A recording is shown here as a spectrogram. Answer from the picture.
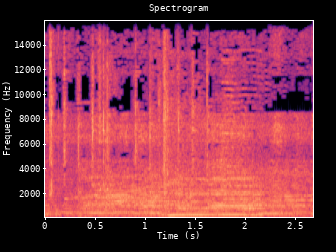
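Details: Peranakan Ongole cattle, large jumbo animals, at the Kliwon livestock market in Kebumen, Indonesia, in the morning; low drawn-out lowing holds a steady pitch for about a second amid constant market hubbub.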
